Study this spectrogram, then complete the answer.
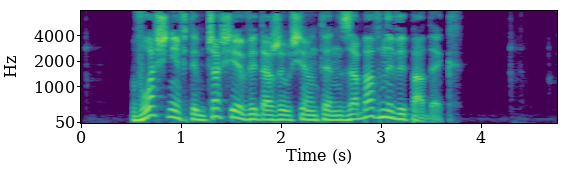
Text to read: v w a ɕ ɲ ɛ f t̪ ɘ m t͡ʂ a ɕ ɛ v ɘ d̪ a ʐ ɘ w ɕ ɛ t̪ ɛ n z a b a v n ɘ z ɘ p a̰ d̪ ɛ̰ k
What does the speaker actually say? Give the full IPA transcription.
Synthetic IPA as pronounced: v w a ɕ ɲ ɛ f t̪ ɘ m t͡ʂ a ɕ ɛ v ɘ d̪ a ʐ ɘ w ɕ ɛ t̪ ɛ n z a b a v n ɘ v ɘ p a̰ d̪ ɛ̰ k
